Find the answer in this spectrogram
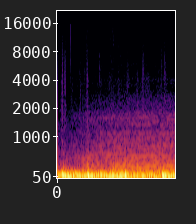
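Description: Horror trailer soundtrack: deep heartbeat-like bass pulses, about two a second, with a dark held musical chord swelling in about a second in.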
